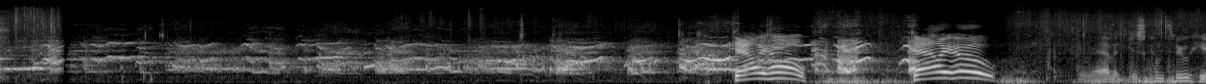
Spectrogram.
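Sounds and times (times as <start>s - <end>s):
dogs baying: 0.0s - 9.4s.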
